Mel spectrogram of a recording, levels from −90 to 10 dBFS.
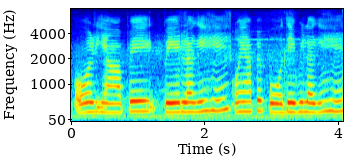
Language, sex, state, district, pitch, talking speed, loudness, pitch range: Hindi, female, Bihar, Begusarai, 255 Hz, 190 wpm, -13 LUFS, 245-275 Hz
